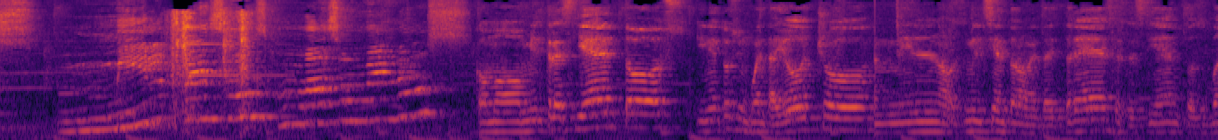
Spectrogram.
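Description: A woman's voice talking over background music.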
